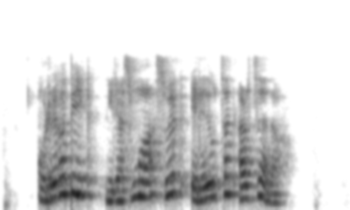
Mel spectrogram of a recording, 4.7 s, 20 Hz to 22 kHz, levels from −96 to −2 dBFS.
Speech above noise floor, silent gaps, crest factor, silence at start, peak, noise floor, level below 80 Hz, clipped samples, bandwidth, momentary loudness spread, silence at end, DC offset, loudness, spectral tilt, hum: 21 dB; none; 18 dB; 0.5 s; -8 dBFS; -45 dBFS; -70 dBFS; under 0.1%; 7.4 kHz; 10 LU; 0.9 s; under 0.1%; -25 LUFS; -6.5 dB/octave; none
